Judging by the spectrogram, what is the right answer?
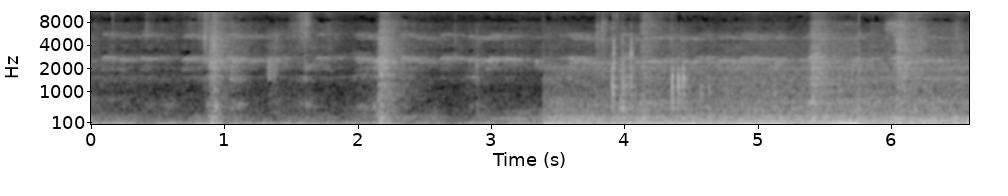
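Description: Light taps and clicks of garlic being peeled and cut with a knife on a wooden board, over a faint steady chirring of insects. About three and a half seconds in the background turns louder and lower.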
